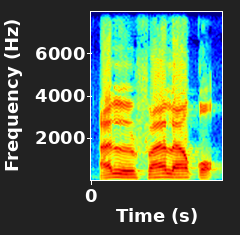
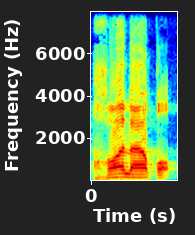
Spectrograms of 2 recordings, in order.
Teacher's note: Seperti Al-Falaq, di sini huruf qaf diqalqalahkan, dipantulkan suara dengan menebalkan bunyi qalqalahnya. Begitu juga khalaq.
